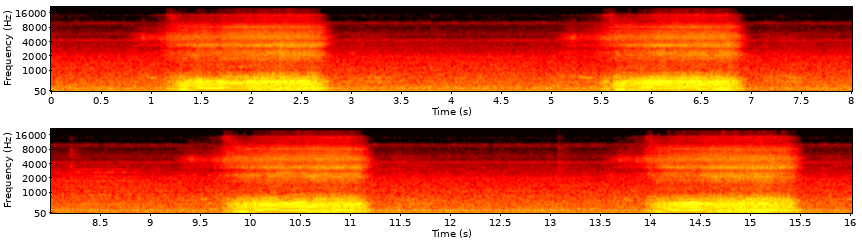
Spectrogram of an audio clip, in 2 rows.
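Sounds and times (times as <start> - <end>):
person snoring: 1.0 - 2.8, 9.5 - 11.3, 13.8 - 15.6.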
